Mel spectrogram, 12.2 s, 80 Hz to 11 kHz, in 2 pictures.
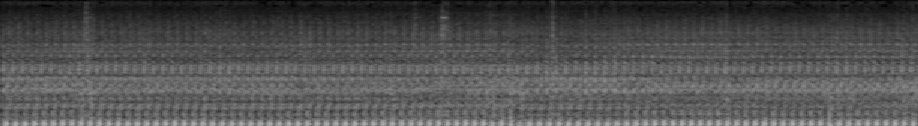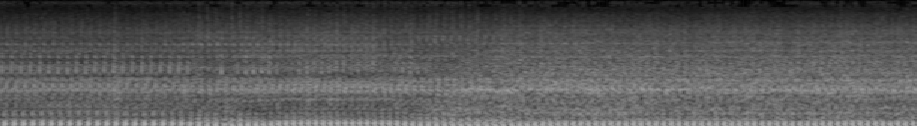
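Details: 1991 MTD 12/38 riding mower after a rattle-can restoration, basically finished: it starts, moves and mows. Steady single-cylinder putter at about four beats a second, dipping slightly under load then recovering, no misfires. Normal running.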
